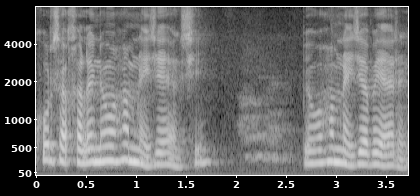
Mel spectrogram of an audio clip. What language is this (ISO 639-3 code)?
brx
